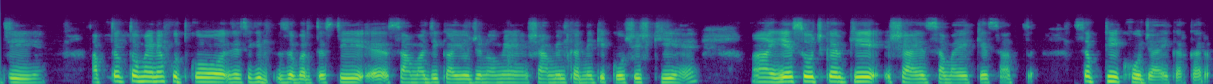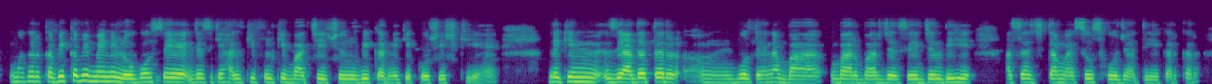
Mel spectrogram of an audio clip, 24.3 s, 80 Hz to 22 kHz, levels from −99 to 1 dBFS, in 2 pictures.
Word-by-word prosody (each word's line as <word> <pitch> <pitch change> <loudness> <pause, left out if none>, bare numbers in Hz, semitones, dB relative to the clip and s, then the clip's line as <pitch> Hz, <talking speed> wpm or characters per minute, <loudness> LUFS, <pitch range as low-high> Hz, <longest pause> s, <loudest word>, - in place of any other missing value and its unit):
जी, 175 0 -2 0.5
अब 185 - -5
तक 225 -3 +2
तो 240 - +5
मैंने 220 0 +3
खुद 220 -4 0
को 205 - +3 0.3
जैसे 185 +1 -3
कि 195 +1 +1 0.2
ज़बरदस्ती 170 +2 0
अ, 155 - -2
सामाजिक 170 0 -5
आयोजनों 170 0 -2
में 170 -1 -6
शामिल 175 0 -4
करने 170 -1 -4
की - - +3
कोशिश 175 +2 -1
की 180 -1 +2
है। 190 +6 -8 0.5
अ, 205 - -3
ये 215 +3 +5
सोच 215 -1 +4
कर 215 -2 +5
कि 455 - +4
शायद 170 -3 -3
समय 160 -1 -4
के 175 - 0
साथ - - -13 0.5
सब 230 -3 +2
ठीक 220 -3 +4
हो 180 - +5
जाए 150 -1 -3
कर 140 - -8
कर। 145 - -7 0.2
मगर 225 +1 -1
कभी-कभी 235 +4 +5
मैंने 225 -1 +4
लोगों 185 +1 +4
से 200 - +2 0.2
जैसे 185 -1 -2
कि 190 - -1
हल्की-फुल्की 180 +1 -2
बातचीत 165 +1 -1
शुरू 170 -1 0
भी 180 +1 +2
करने 160 0 -1
की - - -3
कोशिश 160 +1 -2
की - - -6
है। - - -9 0.5
लेकिन 210 0 +4
ज़्यादातर 195 +1 +4
अ, 235 -5 -11 0.3
बोलते 180 -1 +1
हैं 175 - -5
ना 190 - -2
बा 170 -2 -2 0.3
बार-बार 165 -1 -1
जैसे 170 +1 +2
जल्दी 175 +2 +2
ही 175 - +2 0.4
असहजता 175 0 -2
महसूस 175 +1 -3
हो 165 - +3
जाती 150 +2 -7
है 150 - -5
कर - - -8
कर, - - -8
175 Hz, 170 wpm, -20 LUFS, 170-200 Hz, 0.5 s, तो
